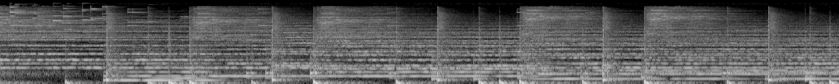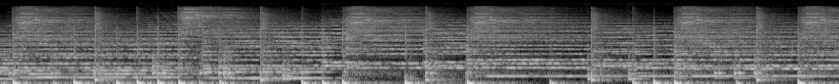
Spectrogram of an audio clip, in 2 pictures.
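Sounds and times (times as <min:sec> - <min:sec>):
ambient strings: 0:00.0 - 0:16.7.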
